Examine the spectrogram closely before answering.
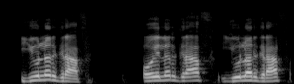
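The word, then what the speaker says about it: Euler: graph is a not uler graph Oiler graph uler graph okay basically there is no oiler circuit you can say what whatever is the correct pronunciation uler oiler. Okay. So let's call it oiler.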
